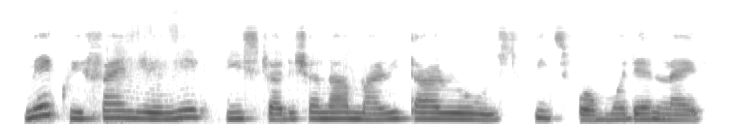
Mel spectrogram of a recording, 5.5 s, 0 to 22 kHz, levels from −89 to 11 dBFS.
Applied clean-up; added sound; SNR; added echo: neural mask model DeepFilterNet 3.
